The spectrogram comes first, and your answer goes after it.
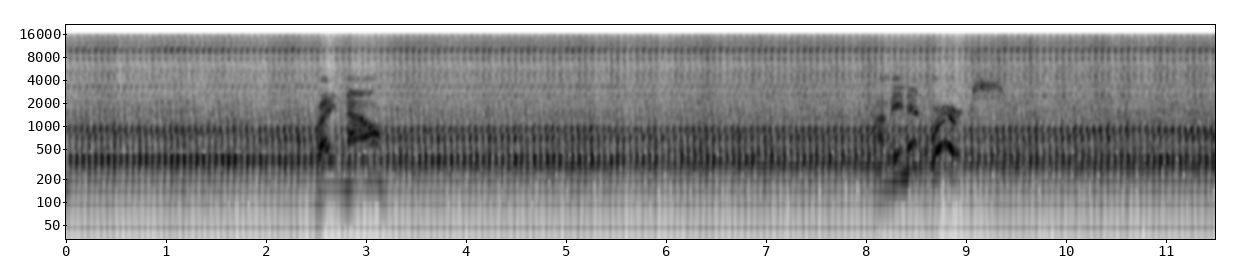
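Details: Goodyear 20-gallon oilless air compressor whose 1.5 HP motor was remounted separately from the pump and belt-driven. A steady, even hum with a quick, regular pulse around three per second, running smoothly under load; normal running.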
